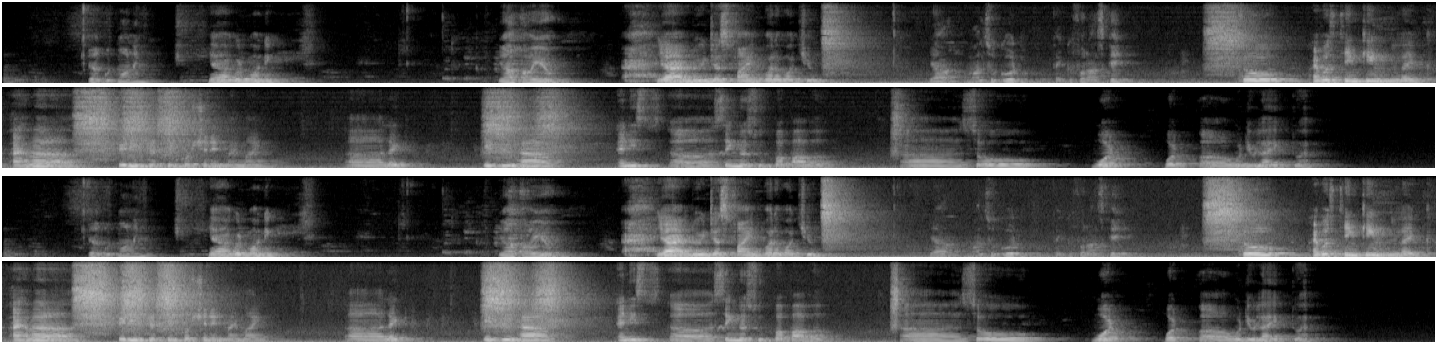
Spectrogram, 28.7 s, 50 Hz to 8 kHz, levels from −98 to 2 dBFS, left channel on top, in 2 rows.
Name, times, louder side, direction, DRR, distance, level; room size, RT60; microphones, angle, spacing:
voice 1, 0.9-1.5 5.0-5.6 9.3-11.3, left 1 dB, 25° left, 5 dB, 0.8 m, -37 dB
voice 2, 1.7-3.1 4.4-4.5 5.1-5.2 6.2-8.2 12.3-15.2 15.5-17.0 17.7-18.4 19.1-19.9 20.5-22.6 23.3-24.7 25.2-25.6 26.0-27.4, right 1 dB, 30° right, 4 dB, 1.4 m, -29 dB
sound 1, 8.2-23.3, right 6 dB, 75° right, 1.3 m, -35 dB
9.0 x 8.8 x 6.4 m, 0.74 s
head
